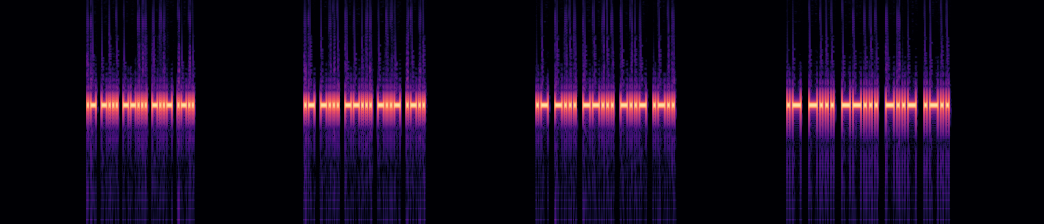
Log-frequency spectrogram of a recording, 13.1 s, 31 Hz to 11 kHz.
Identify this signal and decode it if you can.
Morse code, heard as a keyed tone, about 47 wpm, 700 Hz. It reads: AB7XL AB7XL AB7XL AB7XL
